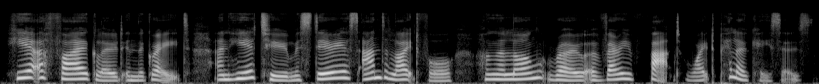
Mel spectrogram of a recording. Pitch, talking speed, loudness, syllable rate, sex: 230 Hz, 170 wpm, -18 LUFS, 4.7 syllables/s, female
